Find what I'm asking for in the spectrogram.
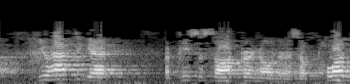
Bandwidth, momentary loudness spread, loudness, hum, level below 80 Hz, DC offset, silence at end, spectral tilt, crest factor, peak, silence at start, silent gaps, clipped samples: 8 kHz; 15 LU; -11 LUFS; none; -46 dBFS; under 0.1%; 0 s; -4.5 dB/octave; 12 dB; 0 dBFS; 0 s; none; 0.7%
